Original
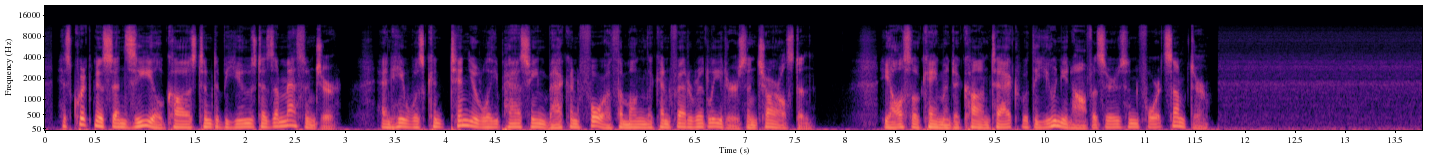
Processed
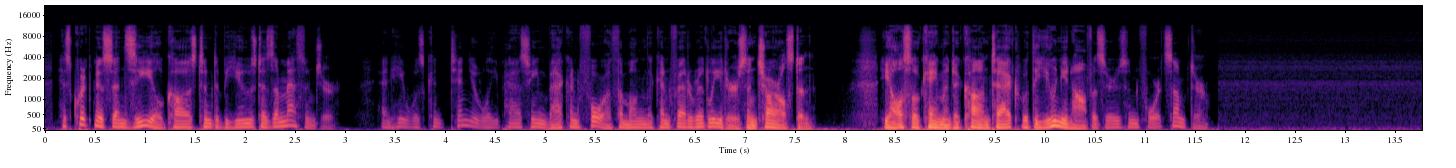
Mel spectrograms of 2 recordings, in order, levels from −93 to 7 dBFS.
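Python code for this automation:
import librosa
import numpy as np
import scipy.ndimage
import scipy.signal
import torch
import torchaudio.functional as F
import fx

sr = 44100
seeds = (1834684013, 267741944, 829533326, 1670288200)

y = fx.gain(x, sr, db=fx.line((2.36, -6.5), (2.79, -18.0), (4.53, -18.0), (5.06, -7.5), (6.09, -7.5), (7.1, 0.0), (10.21, 0.0), (10.63, -10.0)))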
